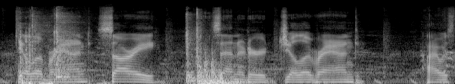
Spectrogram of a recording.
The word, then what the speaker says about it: Gillibrand: Yes, I meant Gillibrand, not Gillibrand.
